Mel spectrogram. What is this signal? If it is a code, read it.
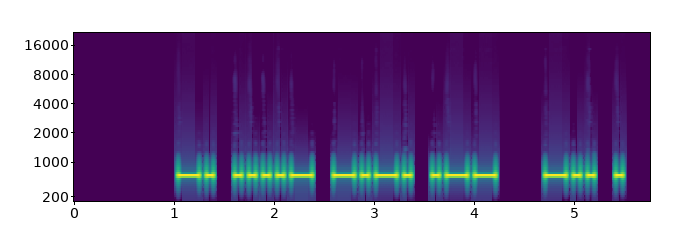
Morse code, heard as a keyed tone, about 17 wpm, 700 Hz. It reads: N4CW DE
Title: Practice QSO - Exchange 4 - Ending - 17wpm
